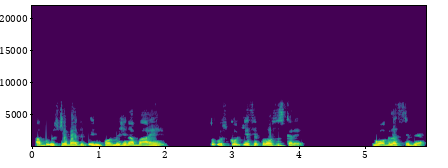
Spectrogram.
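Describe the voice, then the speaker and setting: A man's voice: fairly high pitch, expressive, normal speed, slightly rough, dry recording, highs cut off. A man who is a school principal, answering interview questions in a conversational, teacherly way, full of examples and fillers. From Pakistan.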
